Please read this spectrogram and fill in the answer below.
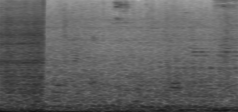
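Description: Motorcycle riding on a road: wind rushing over the bike-mounted microphone with a low engine and road rumble. The hiss stops abruptly about half a second in, leaving a lower rumble.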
